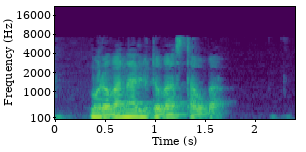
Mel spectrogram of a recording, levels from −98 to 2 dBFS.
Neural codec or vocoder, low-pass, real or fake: none; 7.2 kHz; real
